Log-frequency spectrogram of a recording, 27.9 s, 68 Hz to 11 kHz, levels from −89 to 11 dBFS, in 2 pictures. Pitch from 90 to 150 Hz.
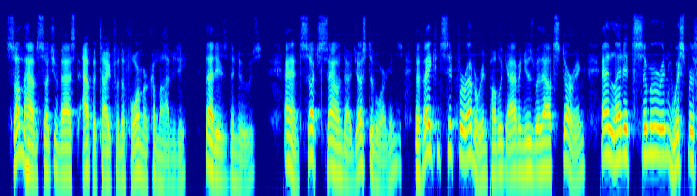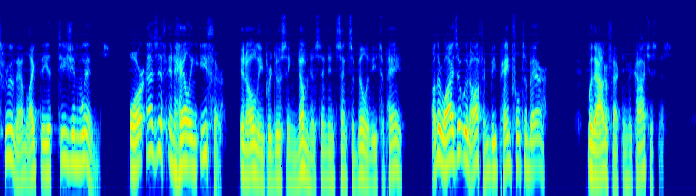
Yes: low, 135 Hz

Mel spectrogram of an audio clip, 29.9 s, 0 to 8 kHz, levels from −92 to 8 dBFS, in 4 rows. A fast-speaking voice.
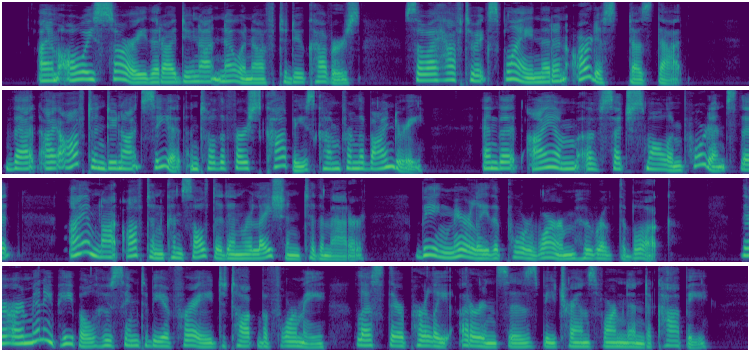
No: average, 175 wpm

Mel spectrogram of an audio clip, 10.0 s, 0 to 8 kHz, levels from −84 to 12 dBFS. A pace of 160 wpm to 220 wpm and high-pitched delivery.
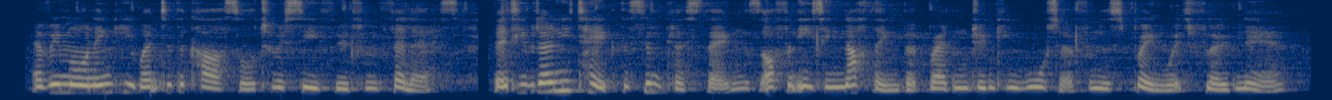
Yes: fast, 205 wpm; high, 235 Hz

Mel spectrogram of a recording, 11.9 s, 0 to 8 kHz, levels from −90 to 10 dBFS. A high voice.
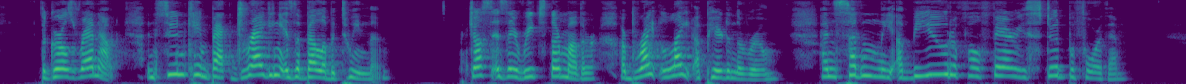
Yes: very high, 270 Hz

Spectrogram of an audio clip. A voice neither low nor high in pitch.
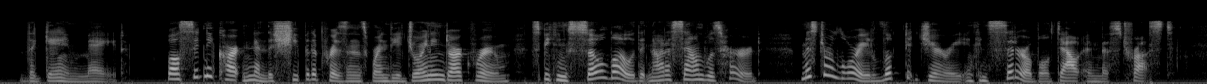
Yes: medium, 175 Hz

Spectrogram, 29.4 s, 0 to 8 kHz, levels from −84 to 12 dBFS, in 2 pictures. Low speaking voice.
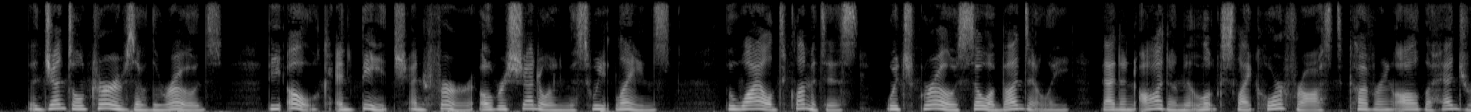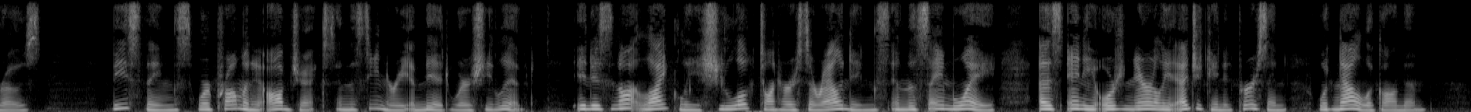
No: high, 220 Hz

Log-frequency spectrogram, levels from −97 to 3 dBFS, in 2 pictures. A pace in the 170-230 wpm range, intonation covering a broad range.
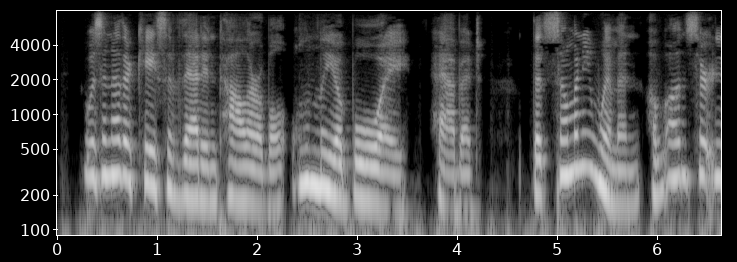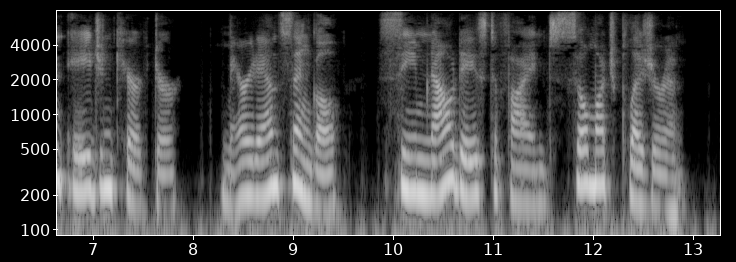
No: average, 140 wpm; wide, 6.2 semitones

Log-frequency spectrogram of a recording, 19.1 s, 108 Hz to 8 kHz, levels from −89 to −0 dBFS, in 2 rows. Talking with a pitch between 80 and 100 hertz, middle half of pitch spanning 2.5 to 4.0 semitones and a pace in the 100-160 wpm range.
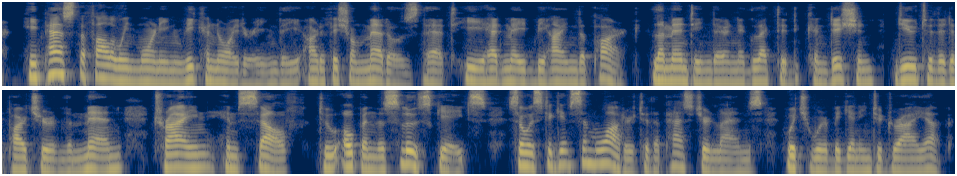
No: low, 130 Hz; average, 2.8 semitones; average, 155 wpm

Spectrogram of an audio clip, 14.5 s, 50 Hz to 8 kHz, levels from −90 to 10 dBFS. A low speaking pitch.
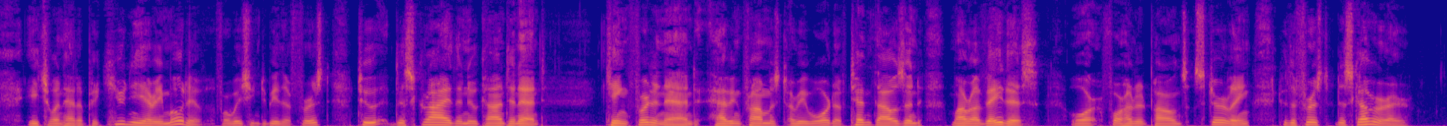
Yes: low, 120 Hz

